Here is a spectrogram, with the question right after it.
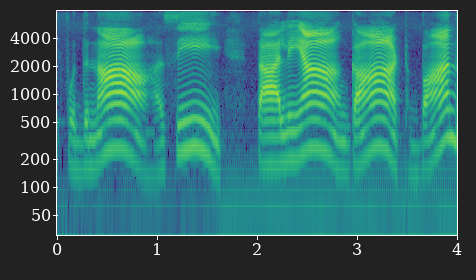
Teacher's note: जहाँ चंद्र बिंदु आता है वहाँ पर नाक और गले की ध्वनि आती है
